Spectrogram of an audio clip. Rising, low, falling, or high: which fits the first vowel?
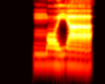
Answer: low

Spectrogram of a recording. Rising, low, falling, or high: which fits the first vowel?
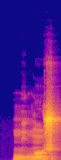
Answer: falling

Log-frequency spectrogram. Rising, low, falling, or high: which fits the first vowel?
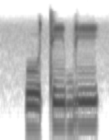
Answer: low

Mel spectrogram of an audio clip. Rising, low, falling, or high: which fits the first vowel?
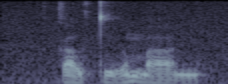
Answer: low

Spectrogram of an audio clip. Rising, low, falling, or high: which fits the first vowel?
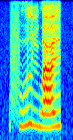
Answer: rising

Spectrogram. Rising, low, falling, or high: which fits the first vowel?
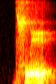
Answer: low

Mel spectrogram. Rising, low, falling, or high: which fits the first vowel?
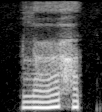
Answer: rising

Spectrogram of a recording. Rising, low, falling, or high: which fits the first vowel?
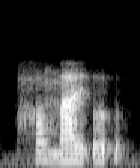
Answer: falling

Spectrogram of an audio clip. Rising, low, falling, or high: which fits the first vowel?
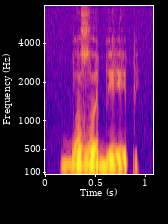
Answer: high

